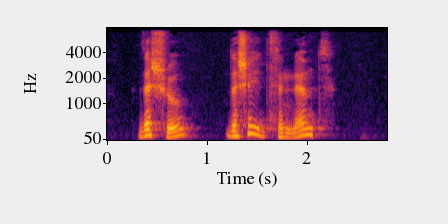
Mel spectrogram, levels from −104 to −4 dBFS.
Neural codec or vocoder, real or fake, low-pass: none; real; 7.2 kHz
